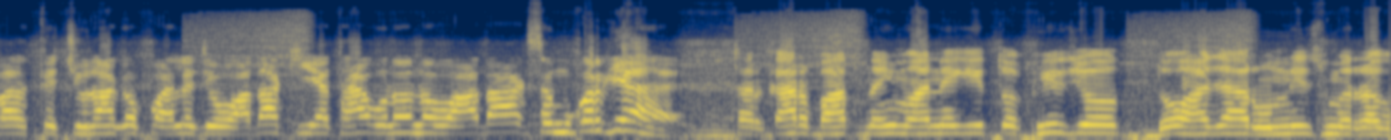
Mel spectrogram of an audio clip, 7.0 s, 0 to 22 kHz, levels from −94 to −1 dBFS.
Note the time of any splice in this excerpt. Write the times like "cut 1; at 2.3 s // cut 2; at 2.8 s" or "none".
cut 1; at 3.7 s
